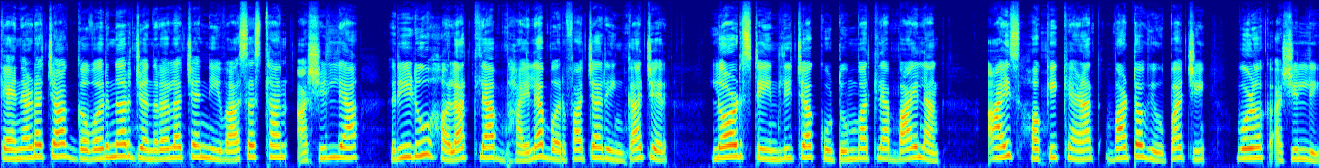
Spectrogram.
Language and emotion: Goan Konkani, neutral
